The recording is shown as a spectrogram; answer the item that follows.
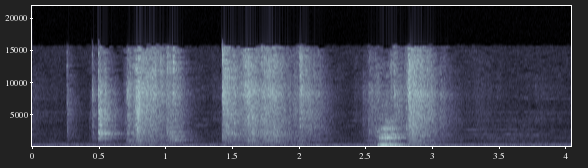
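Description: Plastic model-kit runners and their wrapping being handled and shuffled, in several short rustling bursts.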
